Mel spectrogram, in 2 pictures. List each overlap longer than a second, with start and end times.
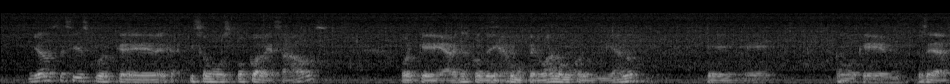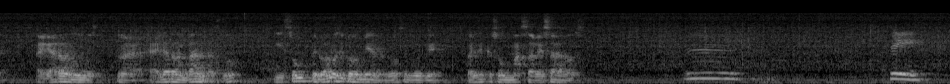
none

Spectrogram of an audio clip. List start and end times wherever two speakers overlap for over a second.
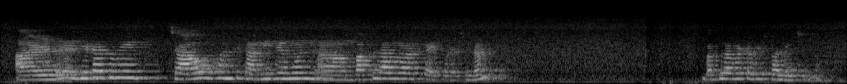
none

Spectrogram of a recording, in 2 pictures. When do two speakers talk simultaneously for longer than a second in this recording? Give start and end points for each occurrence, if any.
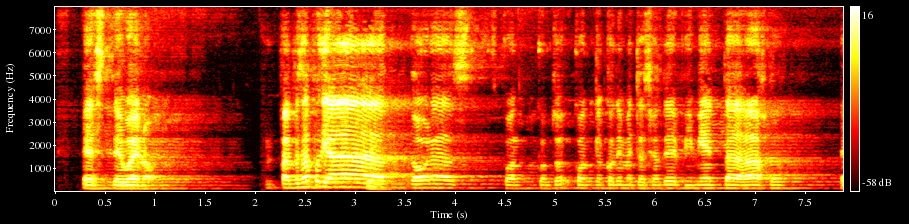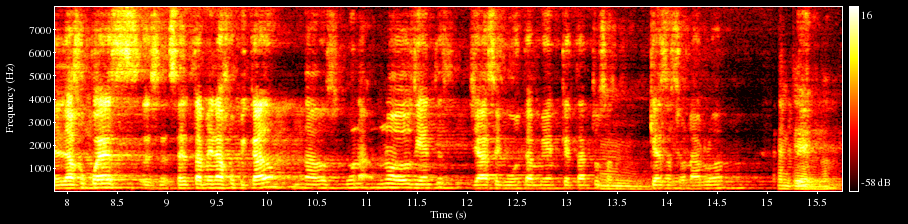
none

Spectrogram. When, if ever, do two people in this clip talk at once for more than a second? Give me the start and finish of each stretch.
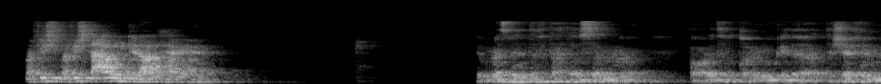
none

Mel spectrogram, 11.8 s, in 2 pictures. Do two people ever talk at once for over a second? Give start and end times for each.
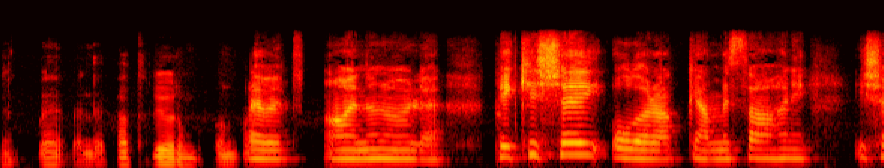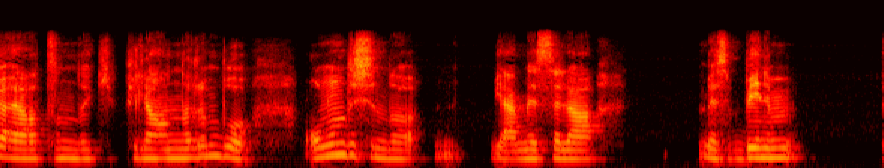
none

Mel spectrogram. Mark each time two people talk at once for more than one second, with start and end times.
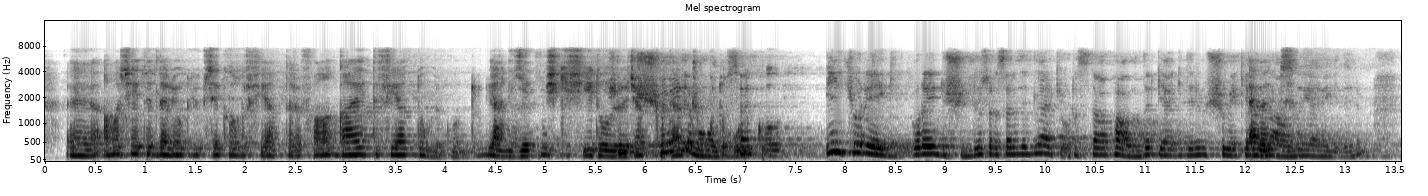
5.6-7.1

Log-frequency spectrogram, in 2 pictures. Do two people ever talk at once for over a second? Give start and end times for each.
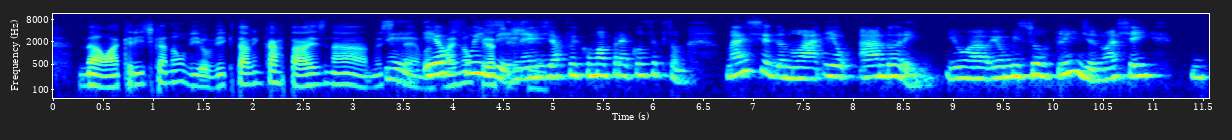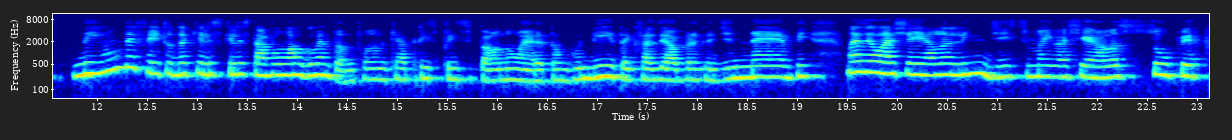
3.3-4.9

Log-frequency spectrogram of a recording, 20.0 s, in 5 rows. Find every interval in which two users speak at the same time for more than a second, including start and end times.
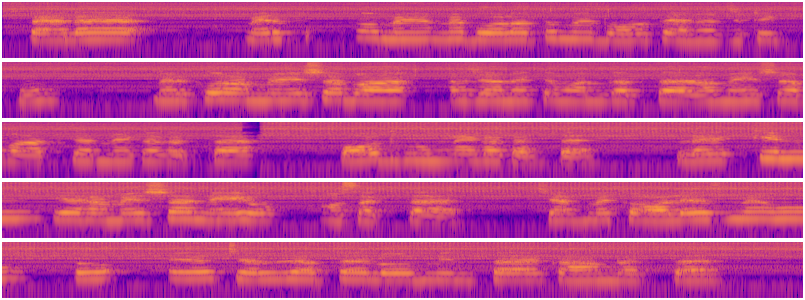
none

